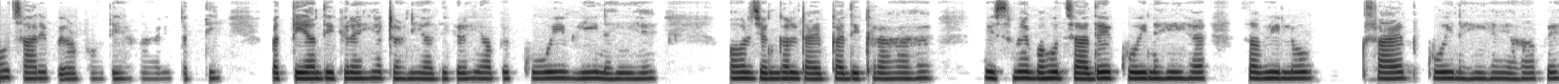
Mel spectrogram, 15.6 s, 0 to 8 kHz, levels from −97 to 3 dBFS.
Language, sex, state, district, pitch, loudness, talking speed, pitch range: Hindi, female, Uttar Pradesh, Deoria, 210 Hz, -17 LUFS, 155 wpm, 205-220 Hz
